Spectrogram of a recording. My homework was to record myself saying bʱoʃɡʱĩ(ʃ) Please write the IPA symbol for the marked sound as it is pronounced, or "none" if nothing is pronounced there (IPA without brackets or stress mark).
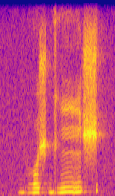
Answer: ʃ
